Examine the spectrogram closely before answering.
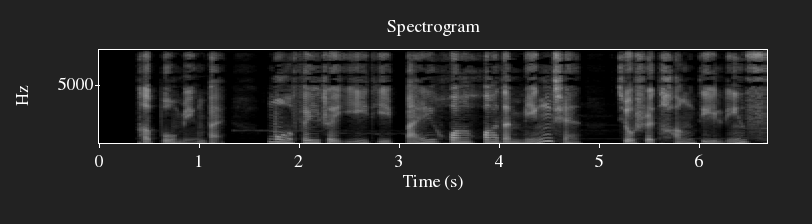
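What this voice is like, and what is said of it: Usual voice. Nothing is said of it.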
